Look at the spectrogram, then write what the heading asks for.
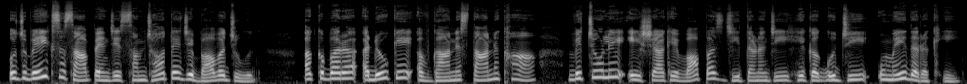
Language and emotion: Sindhi, neutral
